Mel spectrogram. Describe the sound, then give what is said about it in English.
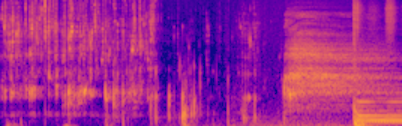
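Coffee pours into a cup, starting with scattered drips and splashes before settling into a steady stream whose tone rises as the cup fills. “Pour a cup for your host, Nick Nimmin.”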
